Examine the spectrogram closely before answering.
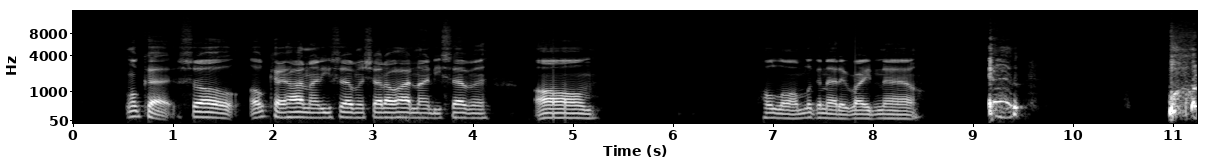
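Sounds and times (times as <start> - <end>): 
speech: 0.5 - 5.3, 6.9 - 8.5, 9.2 - 9.7
harsh raspy coughs while smoking: 9.1 - 9.8, 10.9 - 11.2.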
